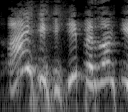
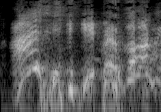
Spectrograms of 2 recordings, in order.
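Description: First: High, loud "ay, jijiji" with a mock apology; a fake-innocent giggle as she says sorry; giggly fake sorry. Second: Higher, louder "ay, perdón" with a giggle; the same fake-innocent apology, turned back on her; giggly fake sorry. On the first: (disculpa falsa entre risitas) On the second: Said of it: "Y yo hice lo propio". (disculpa burlona con risita)

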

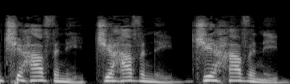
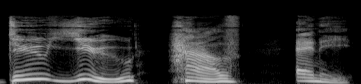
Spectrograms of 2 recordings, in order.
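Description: First: "Do you have any?" as "jav-any", run together; fast connected speech. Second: "Do you have any?" drawn out word by word; very slow. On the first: Teacher contrasts fast connected speech with slow. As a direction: squash "Do you have any?" into one chunk. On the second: Teacher slows the phrase down for learners, very slow. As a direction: stretch "Do you have any?" slowly, each word separate. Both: Shown as a demonstration. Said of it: "if I slow it down".

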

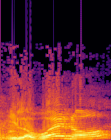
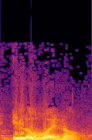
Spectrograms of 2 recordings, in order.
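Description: First: Y lo bueno jumps much higher with rising bueno; stressed contrast. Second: Said in the usual way. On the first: Shown as a demonstration. Rabbi exposing the selfish wife, sharply stressed. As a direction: hit bueno high to show the twist.

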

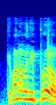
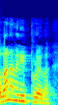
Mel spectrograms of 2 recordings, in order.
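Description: First: Higher, louder first call; emphatic warning. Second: Said in the usual way. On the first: Real, not acted. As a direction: ring out the warning. Preacher repeats warning phrase.

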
